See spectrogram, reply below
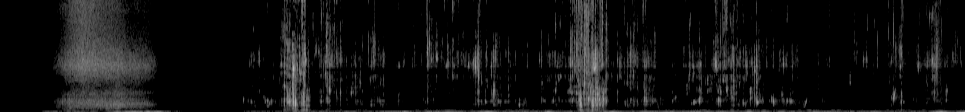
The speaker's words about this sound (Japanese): まずは、お耳を拭いていきますね。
